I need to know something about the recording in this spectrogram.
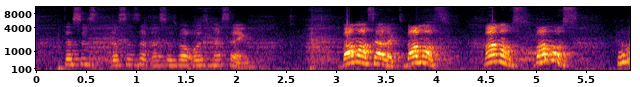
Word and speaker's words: vamos: And the V in the Spanish language is pronounced like B, so vamos. But I always get confused and say vamos.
